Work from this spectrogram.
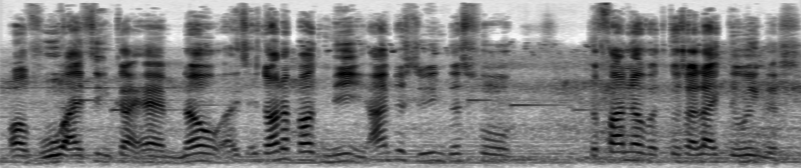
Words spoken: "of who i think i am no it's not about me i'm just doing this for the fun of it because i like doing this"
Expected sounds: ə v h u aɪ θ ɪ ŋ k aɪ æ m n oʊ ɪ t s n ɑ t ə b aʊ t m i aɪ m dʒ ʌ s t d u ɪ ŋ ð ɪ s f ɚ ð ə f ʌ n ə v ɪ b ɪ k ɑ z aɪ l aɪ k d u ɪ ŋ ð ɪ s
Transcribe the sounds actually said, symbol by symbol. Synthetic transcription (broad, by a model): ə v h u aɪ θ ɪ ŋ k aɪ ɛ m n oʊ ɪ s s n ɑ t ə b aʊ t m i aɪ m dʒ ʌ s d u ɪ ŋ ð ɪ s f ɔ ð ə f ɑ n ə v ɪ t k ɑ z aɪ l aɪ k d u ɪ ŋ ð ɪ s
